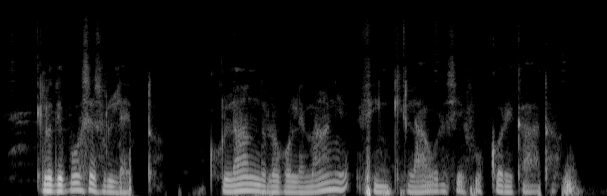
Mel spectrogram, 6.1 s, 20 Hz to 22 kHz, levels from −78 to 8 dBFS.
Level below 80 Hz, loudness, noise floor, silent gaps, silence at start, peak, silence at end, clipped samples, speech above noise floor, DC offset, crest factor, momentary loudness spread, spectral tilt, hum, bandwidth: -44 dBFS; -24 LUFS; -55 dBFS; none; 0.35 s; -4 dBFS; 0.3 s; under 0.1%; 32 dB; under 0.1%; 20 dB; 11 LU; -9.5 dB/octave; none; 11 kHz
